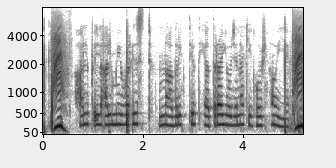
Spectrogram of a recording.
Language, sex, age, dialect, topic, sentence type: Hindi, female, 36-40, Hindustani Malvi Khadi Boli, banking, statement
